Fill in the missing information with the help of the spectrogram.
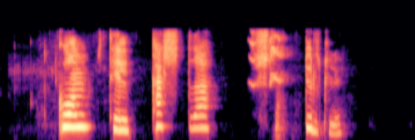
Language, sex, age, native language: Icelandic, female, 10, Icelandic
